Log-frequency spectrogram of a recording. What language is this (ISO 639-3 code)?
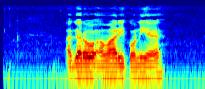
mki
